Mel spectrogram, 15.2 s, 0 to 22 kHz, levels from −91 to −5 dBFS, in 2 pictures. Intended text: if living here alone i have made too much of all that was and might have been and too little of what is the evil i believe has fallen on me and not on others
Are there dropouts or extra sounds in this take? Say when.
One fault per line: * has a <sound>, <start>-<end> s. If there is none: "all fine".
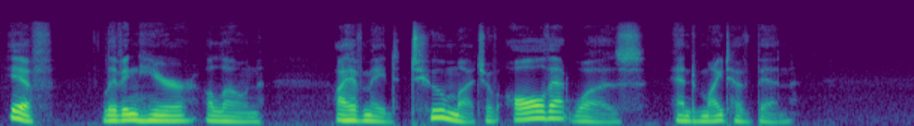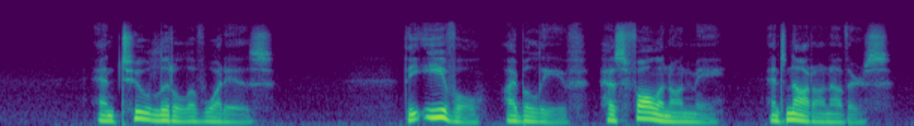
all fine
